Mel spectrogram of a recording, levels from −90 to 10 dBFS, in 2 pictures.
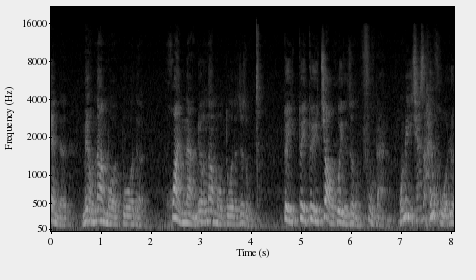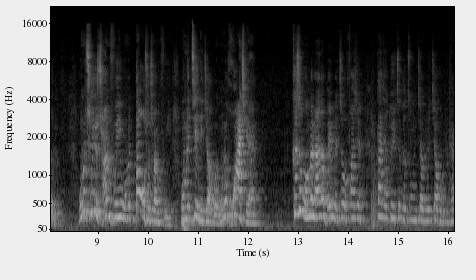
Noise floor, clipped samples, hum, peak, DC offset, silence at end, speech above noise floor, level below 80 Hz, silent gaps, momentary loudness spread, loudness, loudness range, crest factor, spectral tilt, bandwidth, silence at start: -57 dBFS; under 0.1%; none; -14 dBFS; under 0.1%; 0 s; 25 dB; -58 dBFS; none; 11 LU; -33 LUFS; 3 LU; 20 dB; -6 dB/octave; 16 kHz; 0 s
